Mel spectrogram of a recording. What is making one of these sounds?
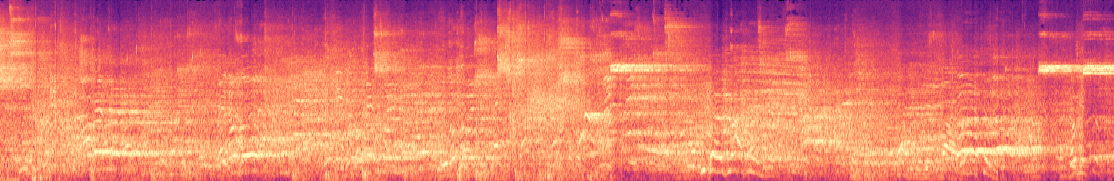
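Young players shout and call out across an echoing gym.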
